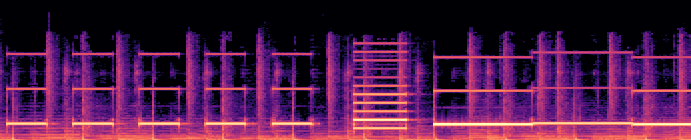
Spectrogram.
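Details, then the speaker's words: EESENS Guardian alarm, remote device button set to green light: loud high-pitched electronic tones, five even beeps, then switching through different siren patterns as each press cycles the sound; siren tone selection, working normally. "Press device button on the remote to select the green light, which play the selected sound."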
